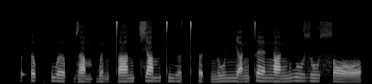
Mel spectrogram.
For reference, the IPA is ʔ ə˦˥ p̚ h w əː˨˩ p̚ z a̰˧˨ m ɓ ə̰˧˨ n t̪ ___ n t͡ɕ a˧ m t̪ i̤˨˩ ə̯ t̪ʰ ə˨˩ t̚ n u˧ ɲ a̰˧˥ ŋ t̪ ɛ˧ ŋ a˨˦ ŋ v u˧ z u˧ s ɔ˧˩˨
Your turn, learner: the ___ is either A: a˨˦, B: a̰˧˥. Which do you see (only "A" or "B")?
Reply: A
